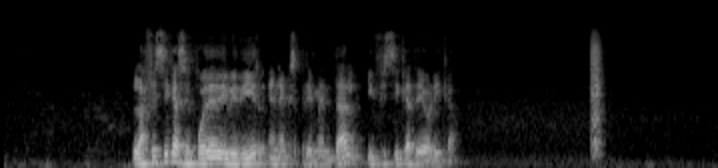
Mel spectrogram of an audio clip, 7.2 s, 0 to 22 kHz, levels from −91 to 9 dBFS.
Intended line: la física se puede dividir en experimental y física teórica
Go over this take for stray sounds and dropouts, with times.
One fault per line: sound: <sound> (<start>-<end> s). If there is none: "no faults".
sound: squeak (5.9-6.1 s)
